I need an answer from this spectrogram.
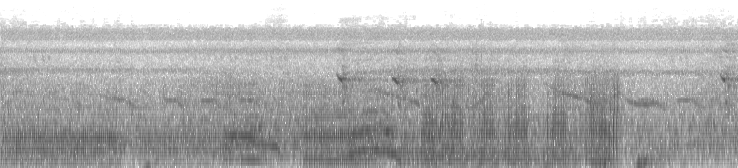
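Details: Hippopotamuses in Uganda waiting for nightfall to climb the banks and feed, adults noisily marking their position to avoid being trampled. Rapid series of deep, pulsed honking grunts building over several seconds, with chirping birds and insect hum behind.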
